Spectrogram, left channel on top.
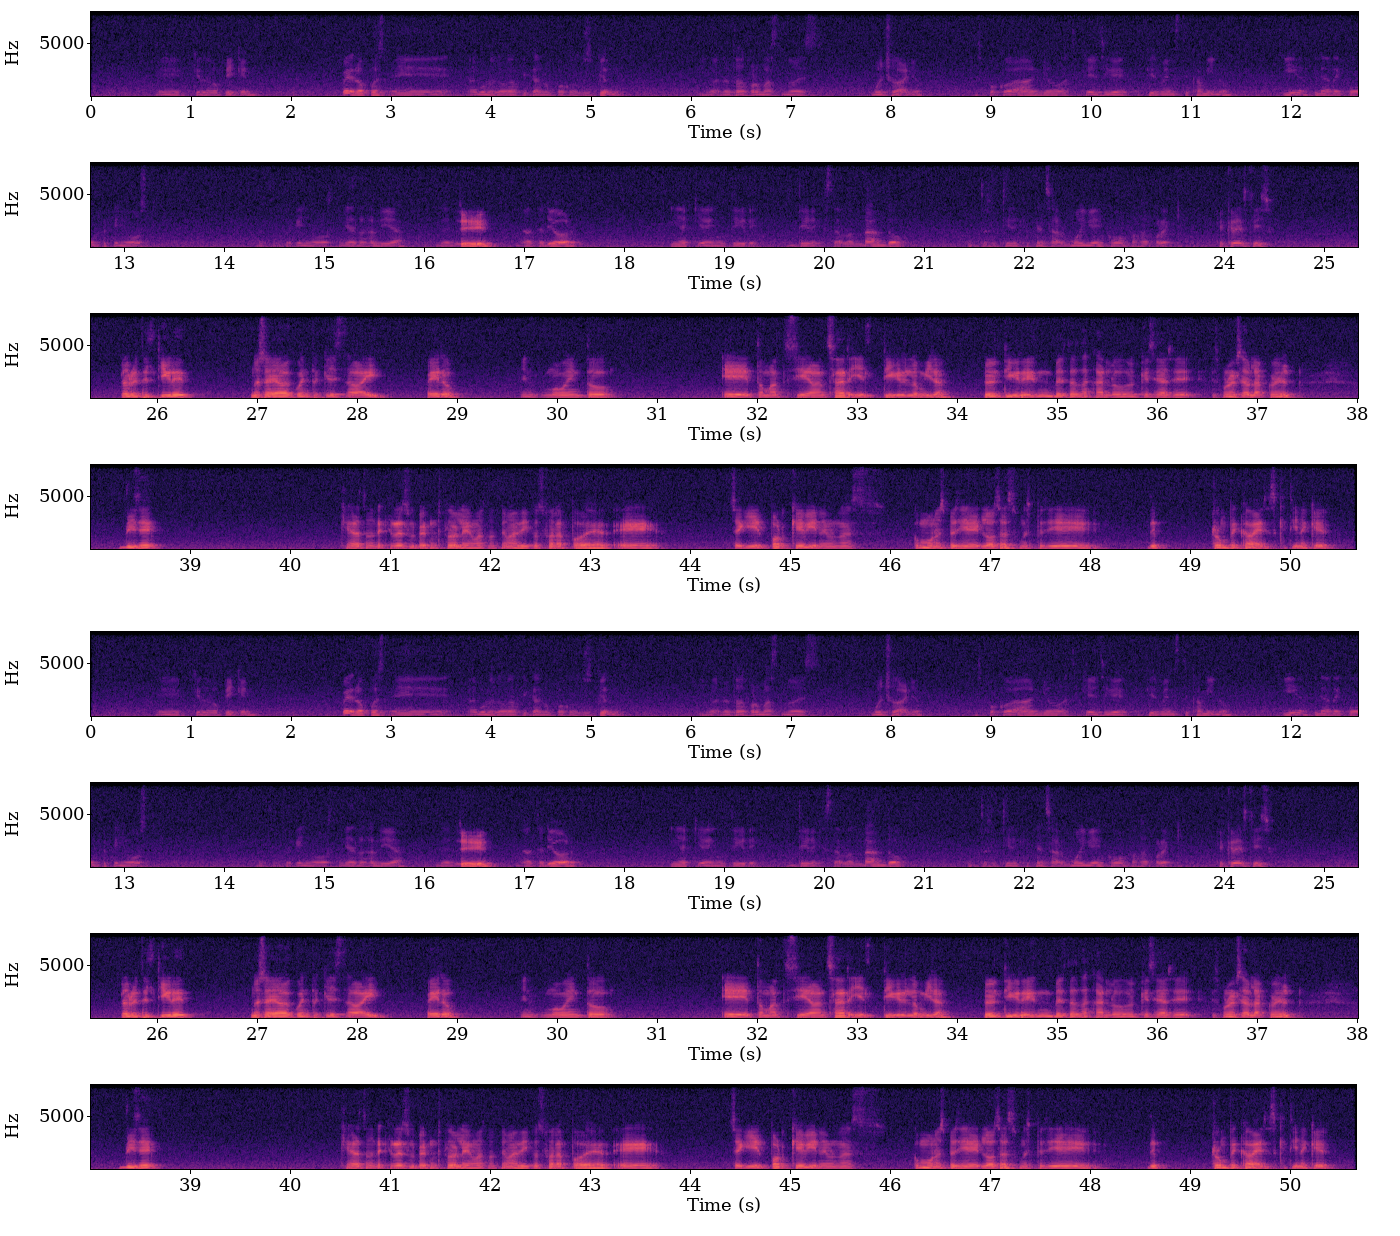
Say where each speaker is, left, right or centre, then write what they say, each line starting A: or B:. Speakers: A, on the right; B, on the right.
A: eh, que no lo piquen. Pero pues eh, algunos logran picarlo un poco en sus piernas. Y bueno, de todas formas no es mucho daño, es poco daño, así que sigue firme en este camino. Y al final hay como un pequeño bosque. En Este pequeño bosque ya es la salida del,
B: sí.
A: del anterior. Y aquí hay un tigre, un tigre que está rondando. Entonces él tiene que pensar muy bien cómo pasar por aquí. ¿Qué crees que hizo?
B: Tal vez el tigre no se había dado cuenta que él estaba ahí, pero en un momento eh, Tomás decide avanzar y el tigre lo mira. Pero el tigre, en vez de atacarlo, lo que se hace es ponerse a hablar con él. Dice que ahora tendrá que resolver unos problemas matemáticos para poder eh, seguir, porque vienen unas, como una especie de losas, una especie de, de rompecabezas que tiene que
